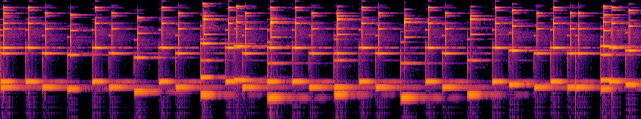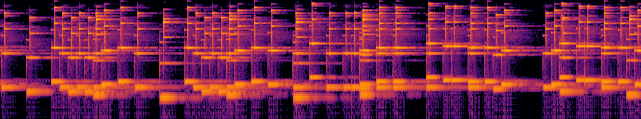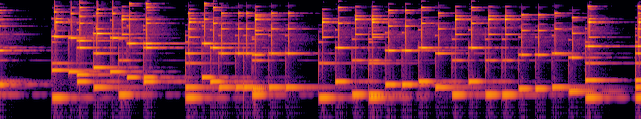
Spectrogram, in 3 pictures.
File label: melody, music box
